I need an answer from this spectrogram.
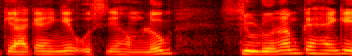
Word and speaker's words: pseudonym: उसे हम लोग स्यूडोनम कहेंगे। यहाँ पर जो पी है दोस्तों, ये पी क्या है? साइलेंट है।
